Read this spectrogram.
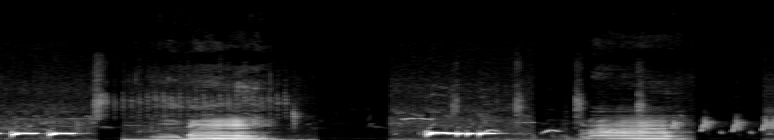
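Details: Cows, dozens strong, walking home from fields to pen in the afternoon; two long lowing moos, each preceded by a quick series of sharp chirped bird notes.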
